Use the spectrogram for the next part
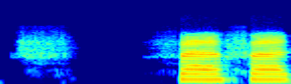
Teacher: Bibir bawah bagian dalam ketemu sama ini nih, ujung gigi dari atas.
